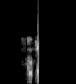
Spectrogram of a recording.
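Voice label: Police Northwest District Tac, radio; Wake; p25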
